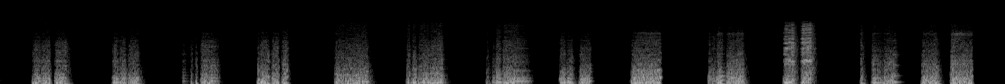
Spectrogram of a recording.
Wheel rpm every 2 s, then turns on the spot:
0, 0, 0, 30, 10.
none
